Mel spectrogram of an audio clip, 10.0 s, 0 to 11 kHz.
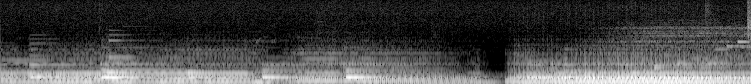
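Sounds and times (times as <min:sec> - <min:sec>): upright double bass: 0:00.0 - 0:10.0.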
